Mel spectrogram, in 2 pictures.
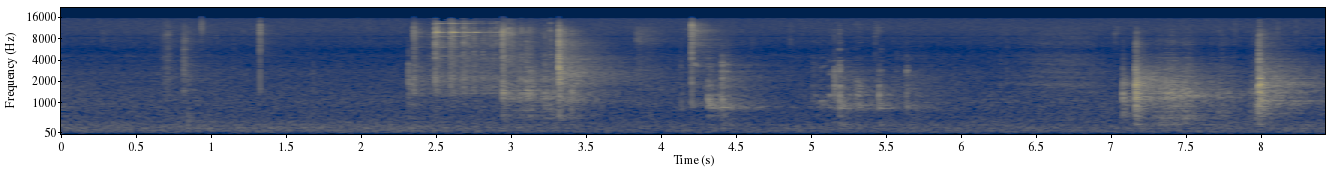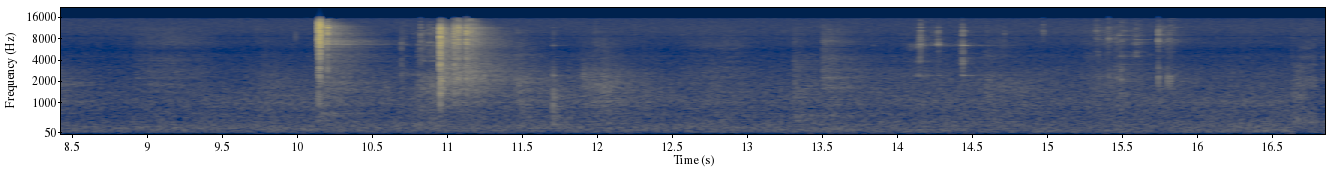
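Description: Steel gearbox parts (straight-cut gears, synchro rings, a bearing) clinking and knocking against each other and a steel fixture table as they are handled. Irregular clinks come every second or two, the sharpest about ten seconds in.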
